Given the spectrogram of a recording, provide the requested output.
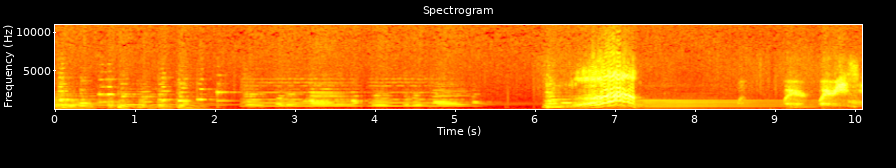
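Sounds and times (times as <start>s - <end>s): orchestral film music: 0.0s - 10.0s.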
